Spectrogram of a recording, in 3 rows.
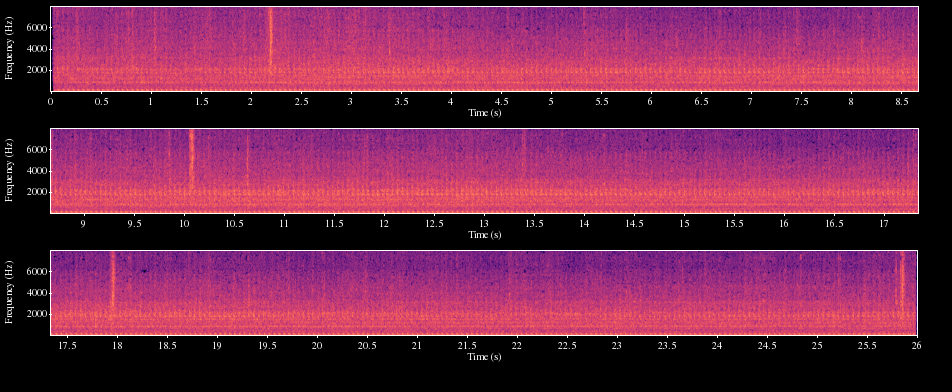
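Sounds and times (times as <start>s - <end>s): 
Japanese rice planting tractor with mechanical planter operating in rice field: 0.0s - 25.9s.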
